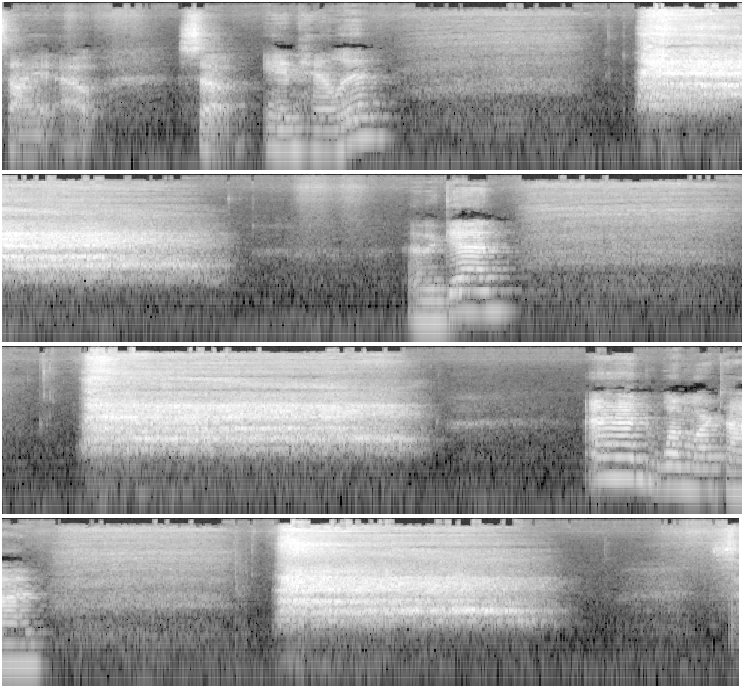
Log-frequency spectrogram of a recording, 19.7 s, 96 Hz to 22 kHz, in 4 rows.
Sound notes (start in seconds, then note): 2.7 sigh; 10.3 inhale; 12.2 sigh; 15.1 inhale; 16.6 sigh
